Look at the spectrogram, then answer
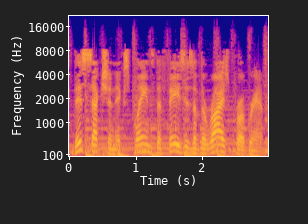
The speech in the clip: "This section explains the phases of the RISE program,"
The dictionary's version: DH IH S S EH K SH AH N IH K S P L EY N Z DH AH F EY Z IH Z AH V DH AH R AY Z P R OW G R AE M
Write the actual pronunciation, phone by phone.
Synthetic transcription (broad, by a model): DH IH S S EH K SH AH N IH K S P L EY N Z DH AH F EY Z IH Z AH V DH AH R AY Z P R OW G R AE M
